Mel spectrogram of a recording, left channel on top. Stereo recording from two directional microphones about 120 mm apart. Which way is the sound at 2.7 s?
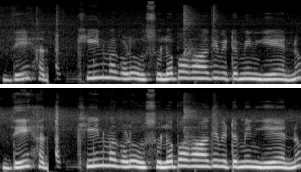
55° right (ahead or behind).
